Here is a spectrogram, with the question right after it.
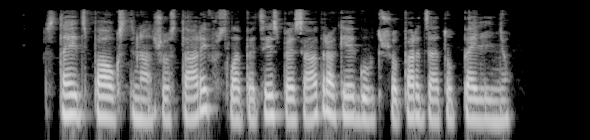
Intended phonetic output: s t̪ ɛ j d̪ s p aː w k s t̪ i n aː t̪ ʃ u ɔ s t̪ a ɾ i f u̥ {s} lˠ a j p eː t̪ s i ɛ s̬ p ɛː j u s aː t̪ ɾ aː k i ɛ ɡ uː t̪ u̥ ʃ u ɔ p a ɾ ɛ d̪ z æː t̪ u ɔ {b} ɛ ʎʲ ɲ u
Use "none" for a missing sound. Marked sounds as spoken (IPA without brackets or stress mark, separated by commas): s, p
